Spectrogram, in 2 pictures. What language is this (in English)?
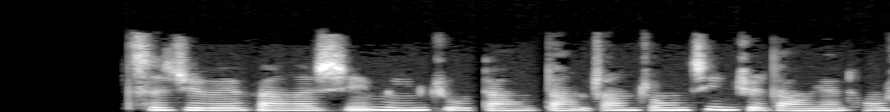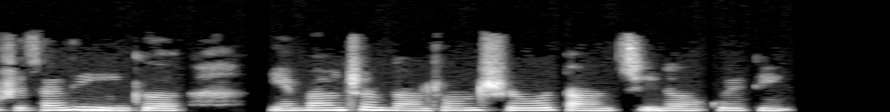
Chinese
